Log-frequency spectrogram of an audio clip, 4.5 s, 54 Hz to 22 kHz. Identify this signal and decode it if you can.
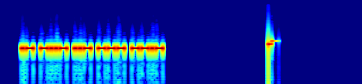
Morse code, heard as a keyed tone, about 38 wpm, 690 Hz. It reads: AXUOQ
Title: Code Groups - 5 Letters - 40wpm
